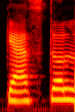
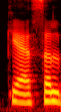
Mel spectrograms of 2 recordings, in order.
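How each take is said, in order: First: कैस्टल with the T sounded; wrong pronunciation. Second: कैसल with a silent T; correct pronunciation. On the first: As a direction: say कैस्टल with a clear T after S. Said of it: "अब इसको कैस्टल नहीं". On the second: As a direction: say कैसल, no T after S. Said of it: "कैसल पढ़ना है". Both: Shown as a demonstration.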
